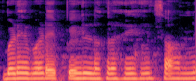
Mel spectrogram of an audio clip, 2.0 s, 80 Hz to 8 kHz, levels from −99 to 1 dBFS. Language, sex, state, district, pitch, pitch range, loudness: Hindi, female, Uttar Pradesh, Etah, 185 Hz, 180-190 Hz, -20 LUFS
